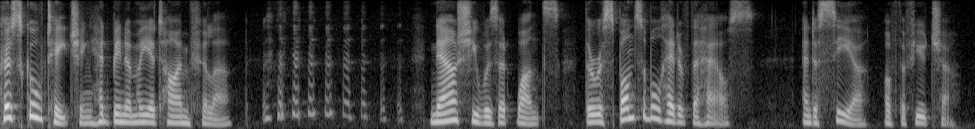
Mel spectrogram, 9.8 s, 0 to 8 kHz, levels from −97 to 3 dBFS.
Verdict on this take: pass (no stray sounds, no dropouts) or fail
fail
